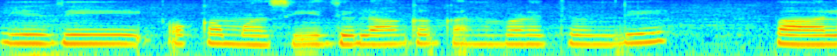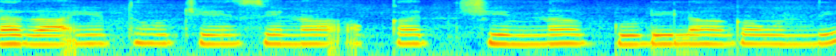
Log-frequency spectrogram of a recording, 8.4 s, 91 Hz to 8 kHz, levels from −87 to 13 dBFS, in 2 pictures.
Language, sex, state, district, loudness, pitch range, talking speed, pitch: Telugu, female, Andhra Pradesh, Chittoor, -17 LUFS, 240-255 Hz, 95 wpm, 245 Hz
